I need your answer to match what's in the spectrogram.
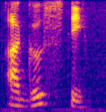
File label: "augusti", swedish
